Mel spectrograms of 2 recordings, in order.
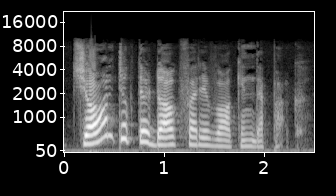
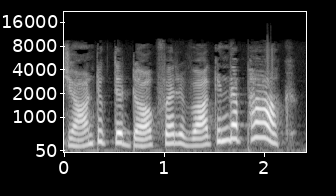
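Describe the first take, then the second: First: The stress falls on the word John. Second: The stress falls on the word park. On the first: It was John who took the dog. "immediately the stress I am giving on John" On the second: It was the park where they walked. "The stress is on park"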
